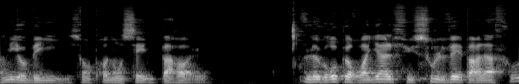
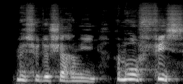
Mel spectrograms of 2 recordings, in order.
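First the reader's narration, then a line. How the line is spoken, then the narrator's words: Exclaiming. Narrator (French): s'écria-t-elle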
